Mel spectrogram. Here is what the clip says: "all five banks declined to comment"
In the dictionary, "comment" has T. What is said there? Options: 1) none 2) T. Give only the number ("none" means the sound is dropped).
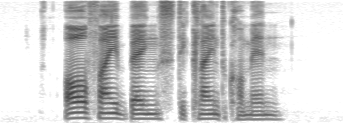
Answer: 1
